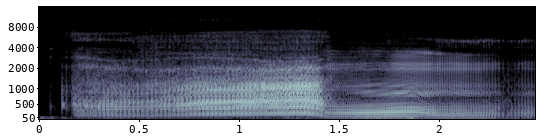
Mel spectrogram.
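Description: A man's long drawn-out groan of strain as he tries to pull apart interlocked rings. It grows louder for over a second, then drops in pitch about one and a half seconds in and trails on as a lower, quieter groan.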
